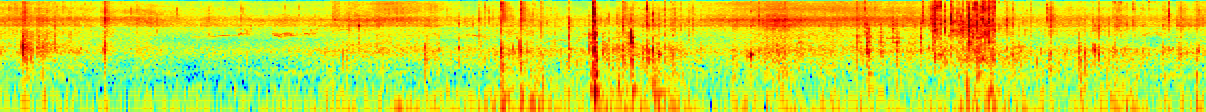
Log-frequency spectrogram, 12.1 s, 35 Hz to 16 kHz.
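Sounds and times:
branches rustling against clothing: 0.0 - 12.0
footsteps on dry leaves: 0.0 - 12.0
twig snaps and knocks: 8.6 - 11.8.

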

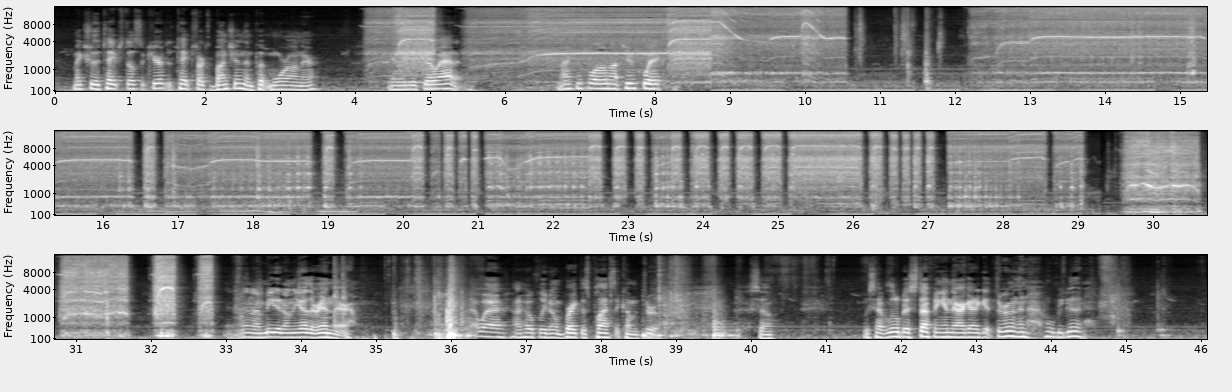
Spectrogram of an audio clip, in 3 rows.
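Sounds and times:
cordless drill boring through plastic: 4.1 - 10.6, 12.2 - 32.9.

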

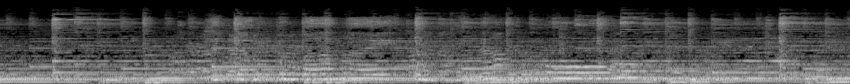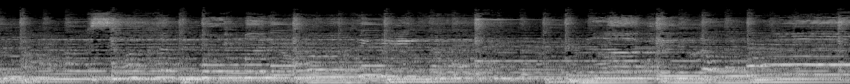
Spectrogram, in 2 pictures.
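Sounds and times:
instrumental accompaniment with beat: 0.0 - 17.0
woman singing into microphone: 1.2 - 17.0.

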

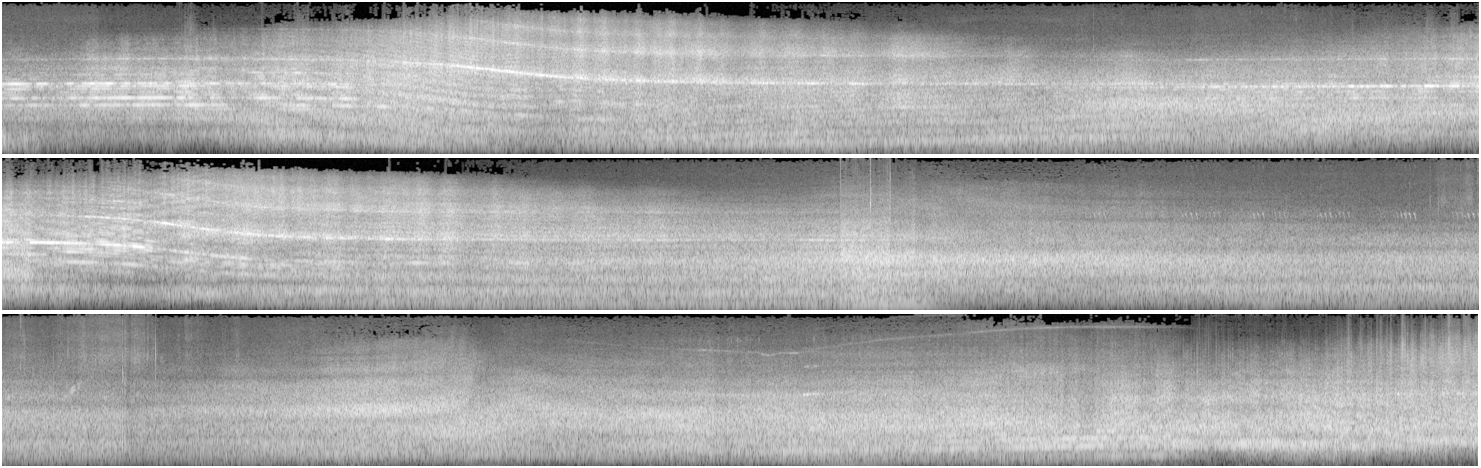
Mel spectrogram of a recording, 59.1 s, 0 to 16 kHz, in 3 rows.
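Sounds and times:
jet aircraft passing low: 0.0 - 59.0.

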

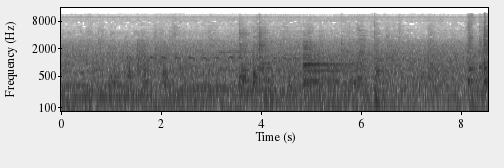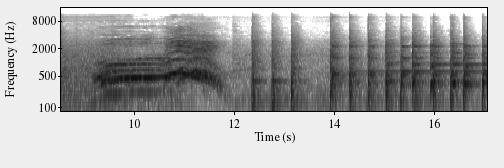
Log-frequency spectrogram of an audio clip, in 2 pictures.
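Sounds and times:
gong ensemble strikes: 4.8 - 6.0
drum beat: 14.0 - 17.0.

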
